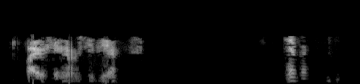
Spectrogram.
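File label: Police Department North Dispatch, scanner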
